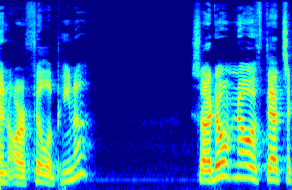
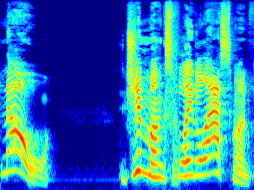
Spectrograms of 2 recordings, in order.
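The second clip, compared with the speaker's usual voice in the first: higher, louder objection; indignant cop; 9 semitones higher, 6 dB louder than usual. Acted. Cop loudly correcting a mistaken concert theory. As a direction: cut in sharply to correct them.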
